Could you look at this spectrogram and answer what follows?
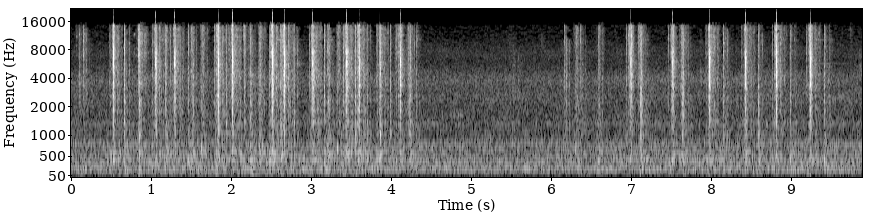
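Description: A Royal HHCS typewriter fitted with a carbon ribbon types in quick bursts of sharp keystrikes, close and loud, with a brief lull before the rapid clatter resumes over steady room hum.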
